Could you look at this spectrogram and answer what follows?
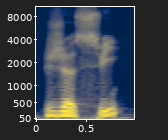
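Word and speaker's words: je suis: french so for example you normally say je sui but you can hear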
